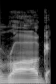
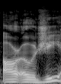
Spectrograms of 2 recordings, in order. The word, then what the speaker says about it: ROG: the Rog allies people people keep calling it the rag Ally and it's one of those things like ASUS ASUS how you want to pronounce things the rag Ally I say Rog Ally because Rog stands for Republic of Gamers it's asus's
